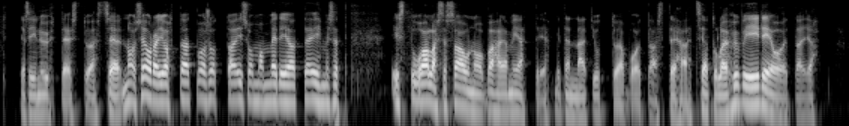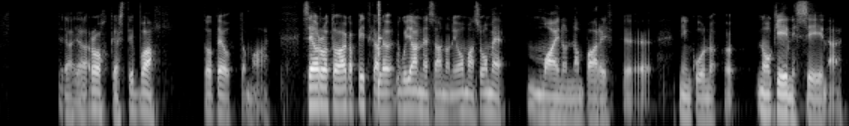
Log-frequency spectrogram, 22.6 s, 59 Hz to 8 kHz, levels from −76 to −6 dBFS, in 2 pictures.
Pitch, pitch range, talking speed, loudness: 110 Hz, 95-145 Hz, 135 wpm, -22 LUFS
